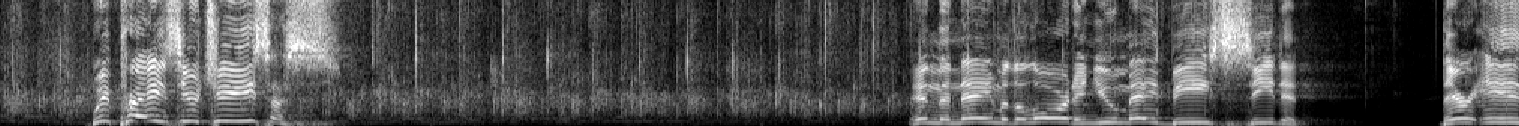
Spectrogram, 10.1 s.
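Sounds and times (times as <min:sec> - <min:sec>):
audience hand clapping in praise: 0:00.0 - 0:07.8
speech: 0:00.6 - 0:02.2, 0:06.1 - 0:08.8, 0:09.6 - 0:10.1.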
